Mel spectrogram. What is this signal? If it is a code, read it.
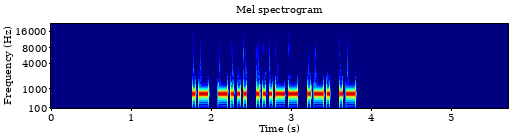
Morse code, heard as a keyed tone, about 31 wpm, 700 Hz. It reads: AB3RA
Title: USA Call Signs - 5 Characters - Repeated 3x - 30wpm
